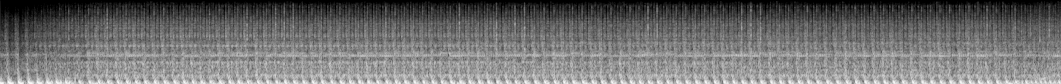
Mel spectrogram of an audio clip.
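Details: 1983 Husqvarna 510TC four-stroke single, recently rebuilt after fire damage: a crisp, even idle thump at about 3.5 beats per second, steady and clean with no knocks; normal idle.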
